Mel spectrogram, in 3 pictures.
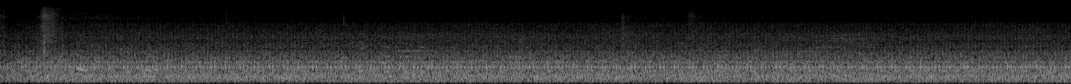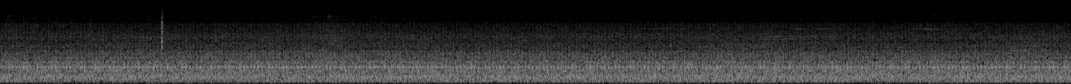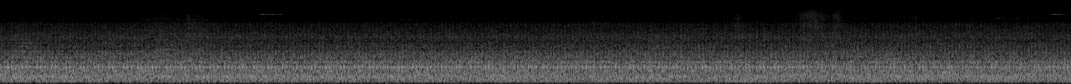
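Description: A steady mechanical drone with a held hum, unchanging throughout.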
